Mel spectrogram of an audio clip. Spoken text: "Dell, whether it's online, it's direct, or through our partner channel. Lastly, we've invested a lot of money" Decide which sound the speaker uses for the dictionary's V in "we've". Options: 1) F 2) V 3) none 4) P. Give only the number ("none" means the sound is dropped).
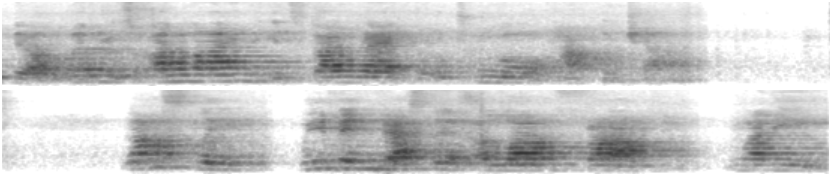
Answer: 2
